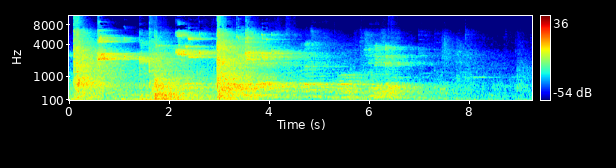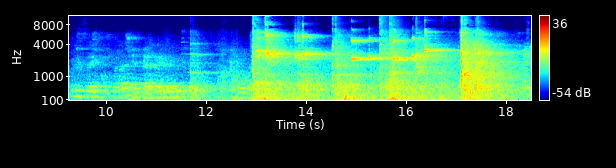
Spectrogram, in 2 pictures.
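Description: Sports shoes squeak on a court floor.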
